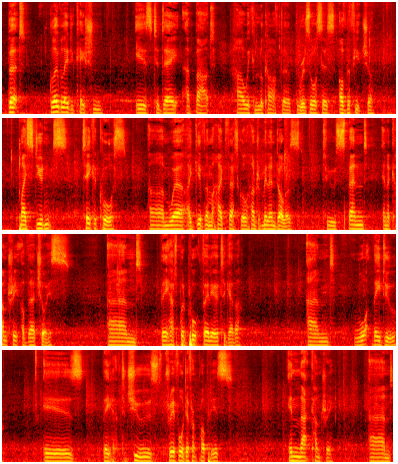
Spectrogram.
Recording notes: recorded in partnership with DWF, live at EG's Pavilion at MIPIM 2023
